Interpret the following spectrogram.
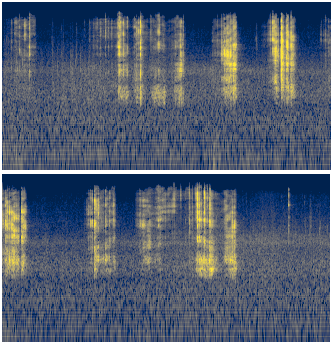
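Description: Close-miked soft brushing or rustling strokes, about a dozen short scratchy swishes in irregular clusters, starting about two seconds in, over near silence.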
